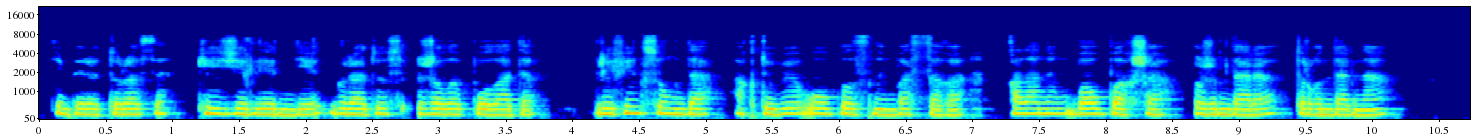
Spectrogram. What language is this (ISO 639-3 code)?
kaz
